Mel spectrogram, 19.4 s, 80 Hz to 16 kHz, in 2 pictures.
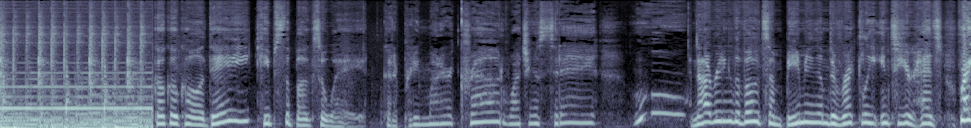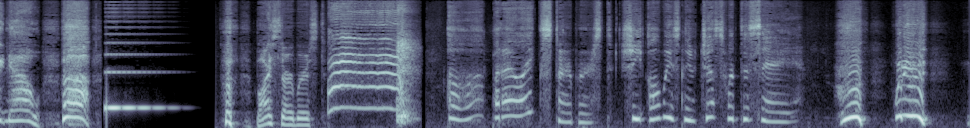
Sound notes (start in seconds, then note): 13.0 scream; 13.5 pop!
